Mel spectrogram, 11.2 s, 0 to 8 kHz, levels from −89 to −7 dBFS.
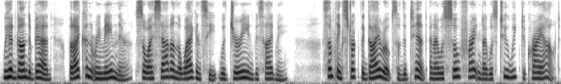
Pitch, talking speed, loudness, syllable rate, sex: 210 Hz, 220 wpm, -20 LUFS, 5.3 syllables/s, female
